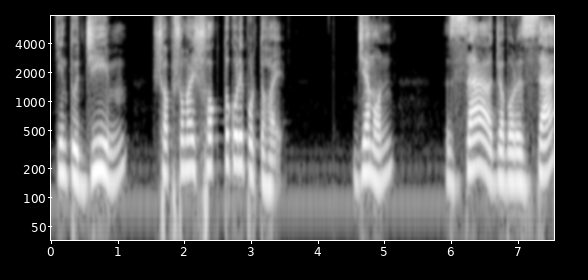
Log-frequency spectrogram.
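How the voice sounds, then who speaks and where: A woman teaching Quran reading, pronouncing letter sounds slowly and deliberately, one syllable at a time. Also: fairly low pitch, dry recording, clean studio sound. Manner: slow, deliberate, drawn-out syllables. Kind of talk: slow instructional recitation lesson.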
